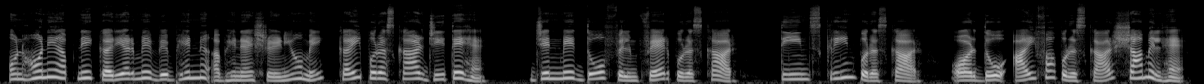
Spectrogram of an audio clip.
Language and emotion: Hindi, neutral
